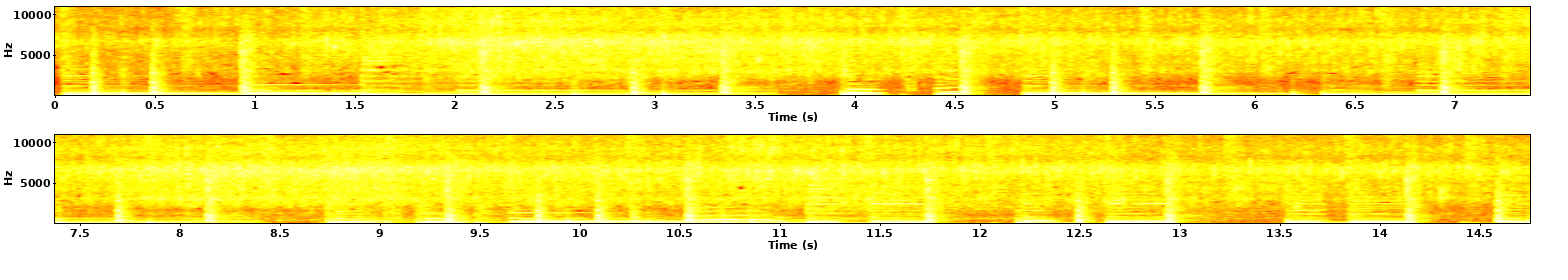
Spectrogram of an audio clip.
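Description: Breaded fish fillets deep-frying in a pan of oil over low heat: a steady sizzle with frequent small pops and crackles, as the pieces are turned with a slotted spoon.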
